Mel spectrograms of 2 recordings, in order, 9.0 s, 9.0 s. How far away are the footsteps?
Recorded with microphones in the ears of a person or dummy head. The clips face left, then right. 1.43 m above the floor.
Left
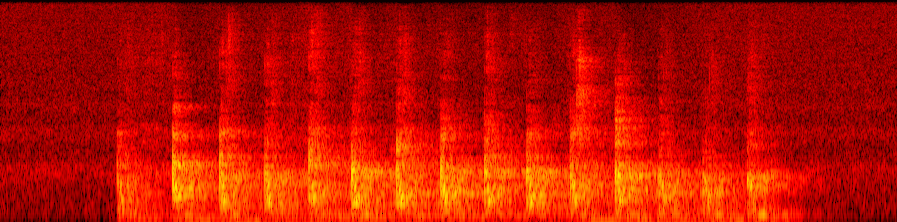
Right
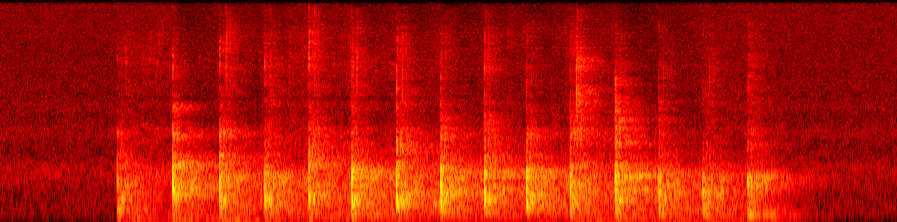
About 3 m.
